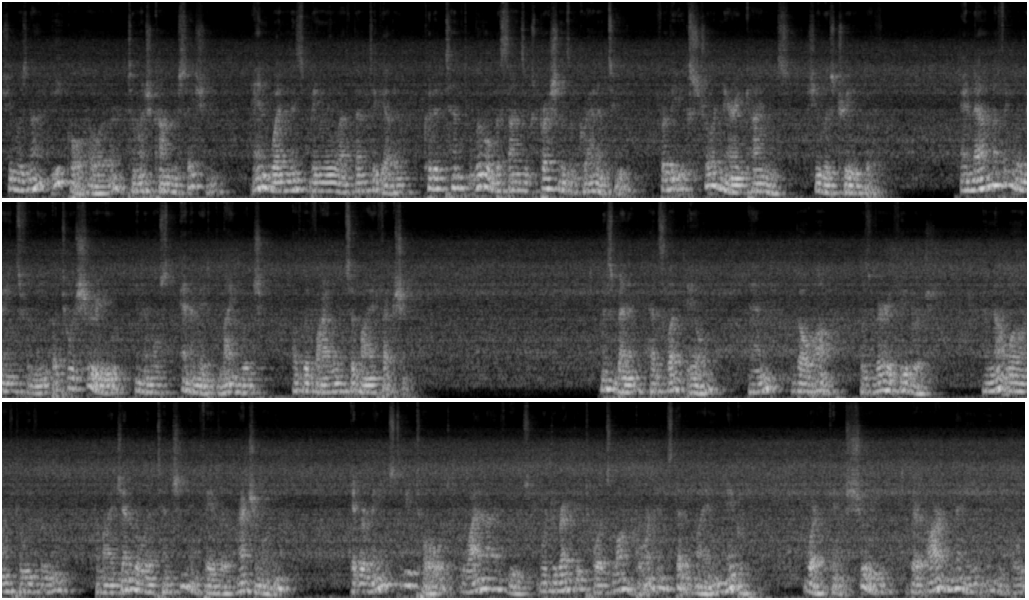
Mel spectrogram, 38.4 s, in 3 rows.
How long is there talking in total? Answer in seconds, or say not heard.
35 s.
